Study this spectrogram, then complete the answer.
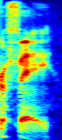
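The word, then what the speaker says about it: Grefé: William Greffey? Greffey? How do you say that, Brian? Greffey.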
